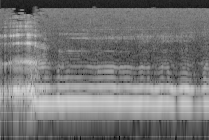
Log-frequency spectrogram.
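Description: A man humming one long, steady note.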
